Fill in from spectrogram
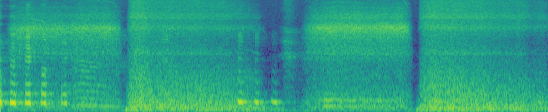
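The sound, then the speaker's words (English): Loud nasal breathing rushes straight into the microphone in several long, noisy inhales and exhales, opening with a short voiced, snorting sound. “I can hear you breathing. You're like... Did you hear me fart? It's like your nostrils can't.”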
